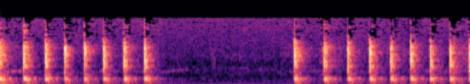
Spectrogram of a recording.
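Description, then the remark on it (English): Loud, rapid knocking on a door in the middle of the night: a run of about seven heavy, evenly spaced raps, a short silence, then another urgent burst of about eight. No voices are heard. “Open the door!”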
